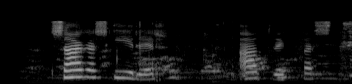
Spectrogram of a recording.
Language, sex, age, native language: Icelandic, female, 10, Icelandic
